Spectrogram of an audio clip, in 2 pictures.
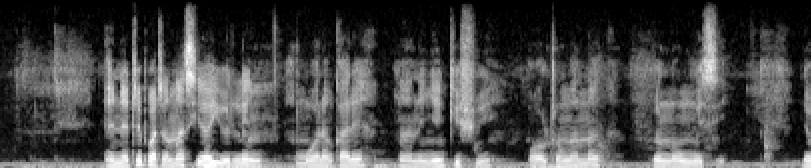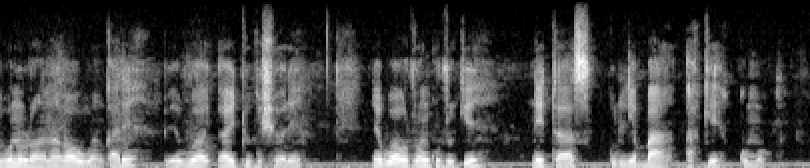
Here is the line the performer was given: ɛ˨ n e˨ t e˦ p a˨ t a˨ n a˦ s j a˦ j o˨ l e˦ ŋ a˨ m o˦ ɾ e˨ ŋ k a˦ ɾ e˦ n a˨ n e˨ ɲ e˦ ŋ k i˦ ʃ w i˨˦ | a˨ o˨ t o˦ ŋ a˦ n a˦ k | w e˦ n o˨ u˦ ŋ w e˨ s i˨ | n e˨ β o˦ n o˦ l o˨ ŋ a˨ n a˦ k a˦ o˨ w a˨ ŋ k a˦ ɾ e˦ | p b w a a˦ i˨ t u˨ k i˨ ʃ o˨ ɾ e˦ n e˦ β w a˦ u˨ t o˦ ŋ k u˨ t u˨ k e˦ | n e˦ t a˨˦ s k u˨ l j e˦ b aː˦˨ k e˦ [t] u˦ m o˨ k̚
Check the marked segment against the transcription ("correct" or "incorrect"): incorrect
